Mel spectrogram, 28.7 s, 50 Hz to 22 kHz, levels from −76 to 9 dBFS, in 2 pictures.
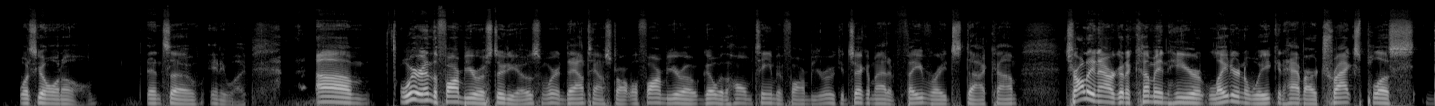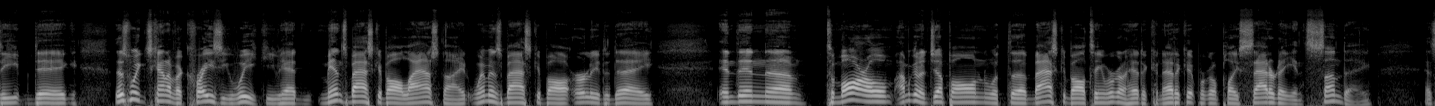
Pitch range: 120-150 Hz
